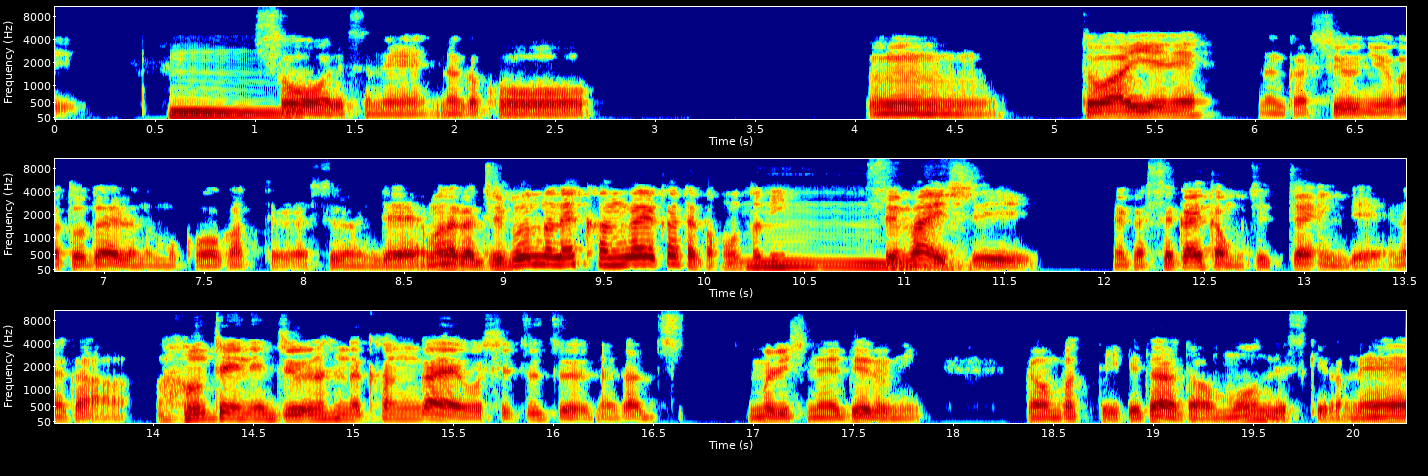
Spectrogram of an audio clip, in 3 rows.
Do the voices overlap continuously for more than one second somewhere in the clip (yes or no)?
yes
